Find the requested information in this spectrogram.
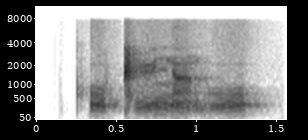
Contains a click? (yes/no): yes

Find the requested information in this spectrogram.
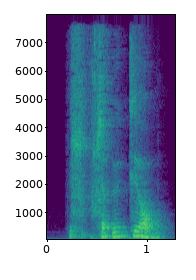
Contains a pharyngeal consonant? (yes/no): no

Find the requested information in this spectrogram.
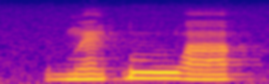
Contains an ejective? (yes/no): no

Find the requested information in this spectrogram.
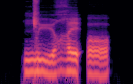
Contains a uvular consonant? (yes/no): yes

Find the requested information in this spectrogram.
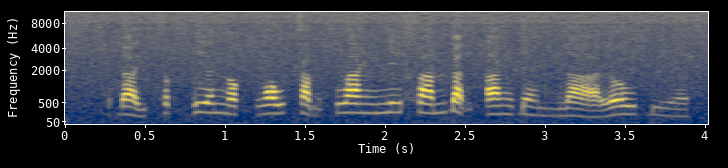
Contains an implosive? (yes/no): yes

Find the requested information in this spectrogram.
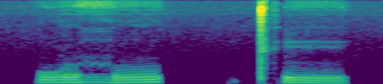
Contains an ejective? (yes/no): yes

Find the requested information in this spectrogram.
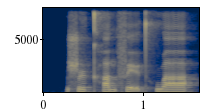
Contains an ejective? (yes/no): no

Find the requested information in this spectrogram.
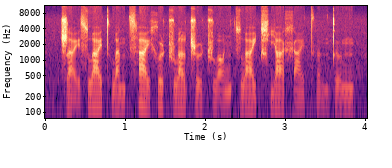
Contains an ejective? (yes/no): no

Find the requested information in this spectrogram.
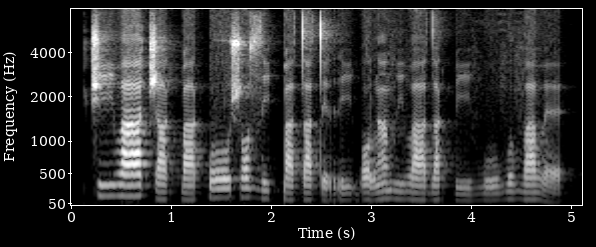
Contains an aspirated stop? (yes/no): no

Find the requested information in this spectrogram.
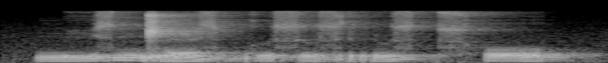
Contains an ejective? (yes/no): no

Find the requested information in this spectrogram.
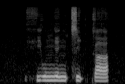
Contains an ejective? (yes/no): no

